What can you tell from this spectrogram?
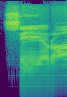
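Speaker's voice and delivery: সিরা with the vowel stretched long and slow; long drawn sira. Shown as a demonstration. Teacher demonstrating to students, a long drawn সিরা. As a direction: draw out সিরা slowly, full-mouthed. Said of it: "এ খালি লম্বা করবে".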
